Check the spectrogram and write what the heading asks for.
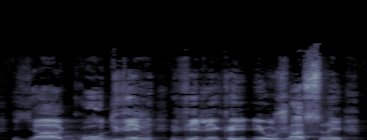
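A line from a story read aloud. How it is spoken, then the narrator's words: Beast's roar from corner. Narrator (Russian): проревел зверь голосом, выходившим не из пасти чудовища, а из дальнего угла комнаты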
